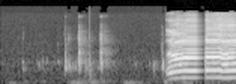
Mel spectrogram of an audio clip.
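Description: A few quick keyboard clicks tap out close by, then a loud, sustained, tonal vocal sound abruptly takes over, briefly breaks off, and returns.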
